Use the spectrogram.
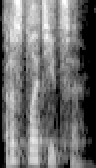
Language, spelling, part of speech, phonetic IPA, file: Russian, расплатиться, verb, [rəspɫɐˈtʲit͡sːə], Ru-расплатиться.ogg
- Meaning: 1. to pay 2. to pay off 3. to get even with, to take revenge on 4. to pay for, to receive punishment for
